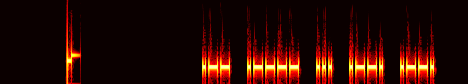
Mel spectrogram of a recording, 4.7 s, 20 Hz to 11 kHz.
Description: Morse code, heard as a keyed tone, about 40 wpm, spaced as for 29 wpm, 700 Hz. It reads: W1SPP
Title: USA Call Signs - 5 Characters - 2x Character Spacing - 40wpm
